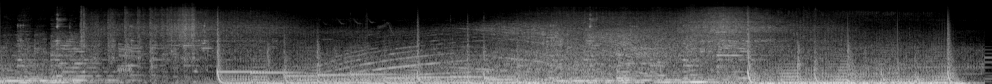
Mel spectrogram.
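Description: A car engine starts up and revs, then settles into a loud, steady throbbing hum as the vehicle pulls away and keeps driving.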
